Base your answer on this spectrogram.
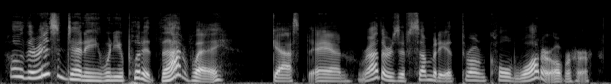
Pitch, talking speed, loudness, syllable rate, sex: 200 Hz, 215 wpm, -18 LUFS, 6.1 syllables/s, female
